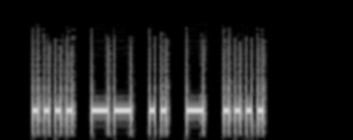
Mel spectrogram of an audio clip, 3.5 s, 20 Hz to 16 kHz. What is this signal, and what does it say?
Morse code, heard as a keyed tone, about 21 wpm, 800 Hz. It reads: HMITH
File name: CW / DET / 1 3 1500C S B 20wpm 1754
